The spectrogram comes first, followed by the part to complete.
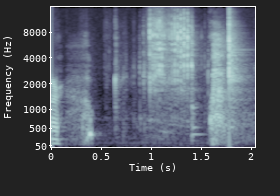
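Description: Telescopic metal wand of a Bosch canister vacuum being pulled out, its tube sliding with a rasping, clicking sound through the adjuster's notches. The sound comes in two short bursts, the first about a second in. The wand is new and being extended for the first time.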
